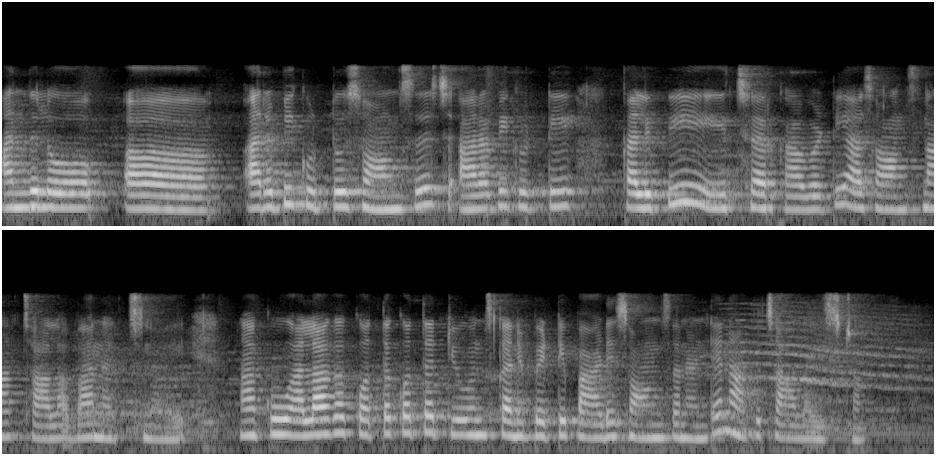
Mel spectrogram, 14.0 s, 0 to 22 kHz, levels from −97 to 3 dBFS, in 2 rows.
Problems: constant background noise, background conversations at intervals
